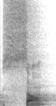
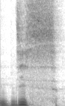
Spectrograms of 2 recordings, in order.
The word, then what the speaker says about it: dix: 6, 7, 8, 9, 10. On est d'accord. Mais attention, quand tu as un mot qui commence par une consonne ou un H aspiré après, tu ne dois pas prononcer la dernière lettre.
